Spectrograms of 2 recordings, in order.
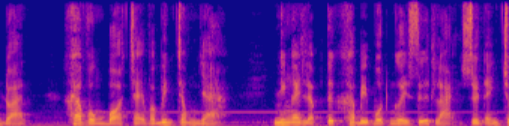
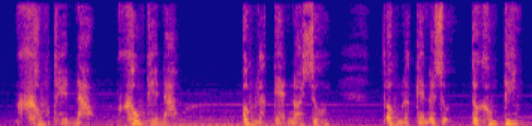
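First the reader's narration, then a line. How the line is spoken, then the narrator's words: Stunned stammering. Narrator (Vietnamese): Kha gục hẳn xuống miệng lắp bắp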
